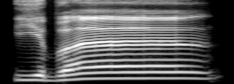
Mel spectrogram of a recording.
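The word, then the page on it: yi1 ban1: tone 1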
